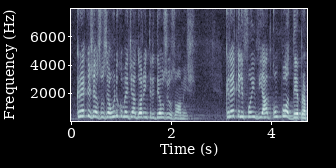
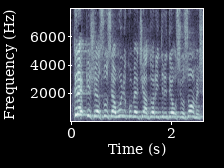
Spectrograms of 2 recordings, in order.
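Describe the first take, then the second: First: Measured creed question at usual volume; solemn altar call. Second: Forceful preaching question; challenging question. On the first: Preacher leading listeners to confess Jesus, solemn altar call. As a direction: put the creed to them calmly and plainly. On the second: Preacher quizzing the doubter on belief, challenging question. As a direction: put the creed to them as a challenge. Rapid challenge before the altar call. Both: Real, not acted.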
